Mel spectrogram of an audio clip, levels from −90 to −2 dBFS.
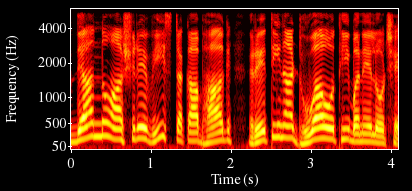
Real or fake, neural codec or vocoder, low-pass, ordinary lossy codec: real; none; 5.4 kHz; none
